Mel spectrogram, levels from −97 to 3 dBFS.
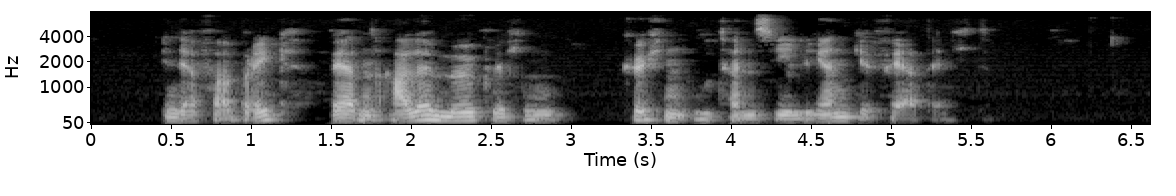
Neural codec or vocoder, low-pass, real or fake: none; 7.2 kHz; real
